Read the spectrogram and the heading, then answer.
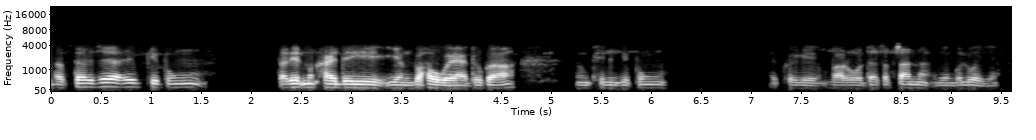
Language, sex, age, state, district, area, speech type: Manipuri, male, 30-45, Manipur, Kakching, rural, conversation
